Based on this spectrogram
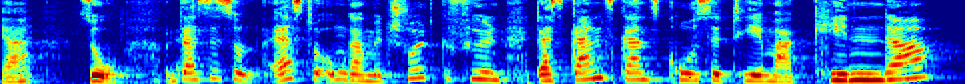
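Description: A woman speaks at a moderate pace in a fairly high pitch with ordinary pitch variation, an unremarkable speaking voice. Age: 50s. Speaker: relationship coach and author. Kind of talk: casual interview.

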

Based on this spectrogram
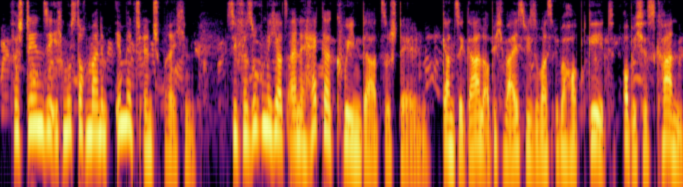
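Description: A woman's pitch swings very widely as she talks at a moderate pace amid noticeable background noise. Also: medium pitch for a woman. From Latvia. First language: Russian (speaking German). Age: 50s. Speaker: accused programmer, interviewee. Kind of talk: interview from prison.

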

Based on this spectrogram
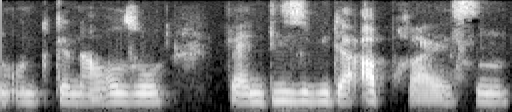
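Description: A woman talks at medium pitch and a moderate pace. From Germany, arrived as refugee child from Afghanistan. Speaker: artist and author. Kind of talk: interview. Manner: frequent hesitations (ähm).

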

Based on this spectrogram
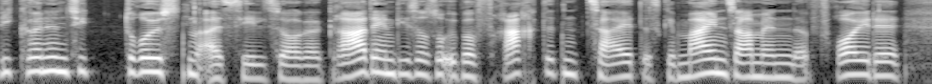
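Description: Here a woman speaks at a moderate pace in a plain, everyday voice, her intonation fairly even. The recording is very clean with a silent background and a dry, close sound with no echo. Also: medium pitch for a woman. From Bavarian Swabia. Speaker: radio host. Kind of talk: radio conversation.

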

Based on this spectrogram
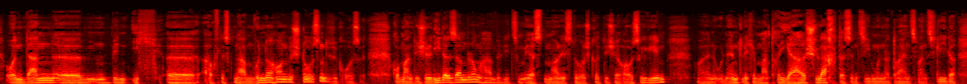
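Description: A man speaks at a fairly slow pace in a very deep, low pitch with ordinary pitch variation. Noticeable background noise is present. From Sauerland, western Germany. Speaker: professor of German philology and folklore. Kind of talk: radio interview.

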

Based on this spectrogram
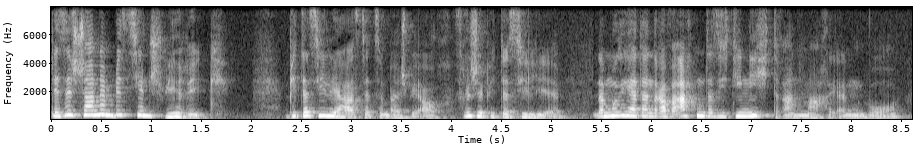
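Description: A woman at a fairly high pitch, with vocal fry, very wide pitch swings and a moderate pace. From Munich, Bavaria. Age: 50s. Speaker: podiatrist. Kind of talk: interview, casual.

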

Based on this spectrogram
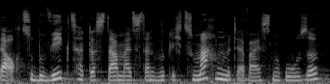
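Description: Her intonation is monotone and flat. The woman speaks at a fairly quick pace. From Germany. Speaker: musical actress. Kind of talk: interview.

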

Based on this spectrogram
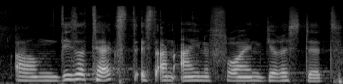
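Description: A woman's fairly low-pitched voice with an Arabic accent, at a fairly slow pace. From Syria, Damascus. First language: Arabic (speaking German). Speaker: poet. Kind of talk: panel discussion on stage. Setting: theatre stage with audience. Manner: halting.

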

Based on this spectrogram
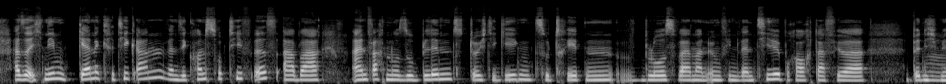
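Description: With a normal speaking voice, a woman talks at a medium pitch. She keeps a moderate pace, and her intonation stays fairly even. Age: 30s. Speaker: doctor. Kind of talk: coaching session.

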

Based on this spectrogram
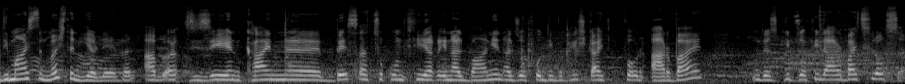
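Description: Over noticeable background noise, a woman with a medium-pitched voice talks at a moderate pace with fairly even intonation. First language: Albanian (speaking German). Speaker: vocational school teacher. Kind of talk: interview.

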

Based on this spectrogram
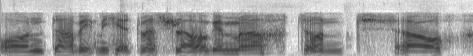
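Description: The speaker is a man. He talks with ordinary pitch variation. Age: 70s. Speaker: caller, patient. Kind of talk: phone-in question. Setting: phone call.

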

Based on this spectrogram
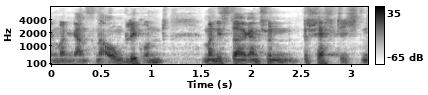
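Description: A man races through his words at a very fast pace, with noticeable background noise behind him. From southern Germany. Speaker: recreational drug user. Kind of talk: interview.

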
